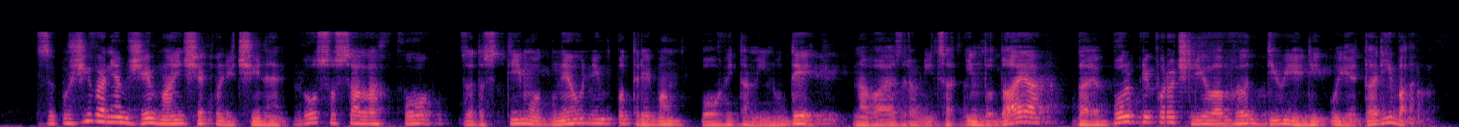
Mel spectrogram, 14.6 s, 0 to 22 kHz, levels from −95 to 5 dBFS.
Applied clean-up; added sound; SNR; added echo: neural mask model DeepFilterNet 3.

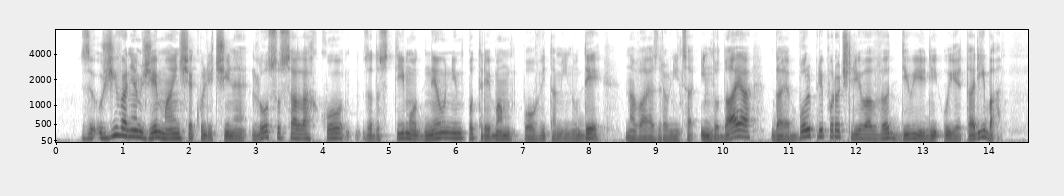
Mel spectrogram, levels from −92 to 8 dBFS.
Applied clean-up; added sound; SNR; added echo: none; none; none; none.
